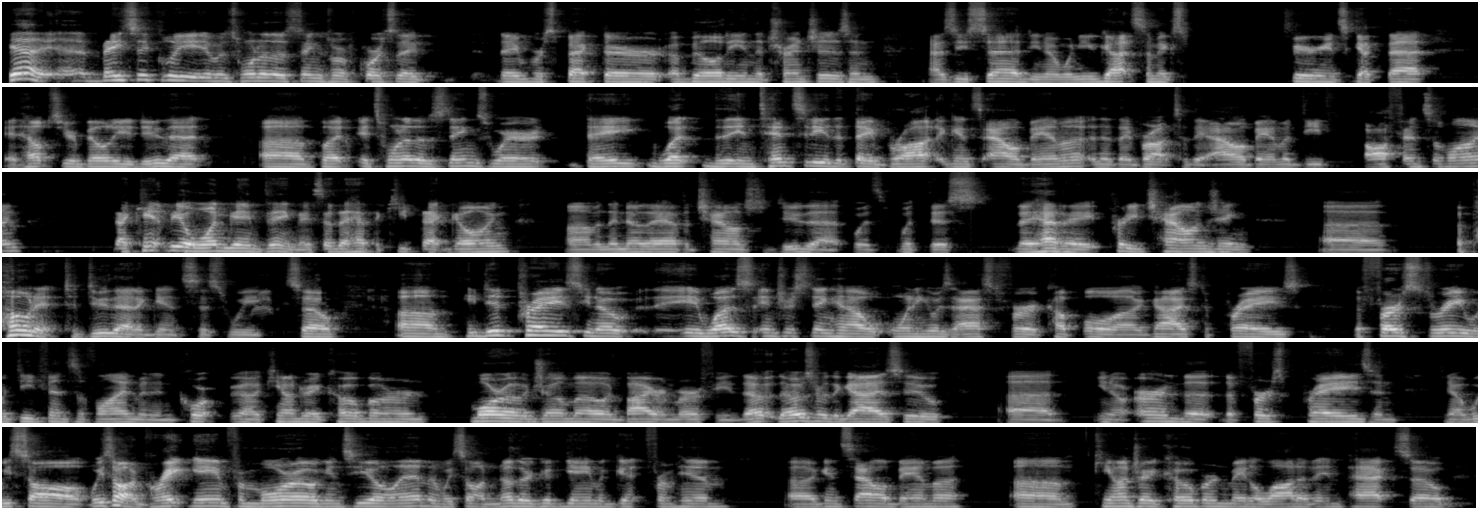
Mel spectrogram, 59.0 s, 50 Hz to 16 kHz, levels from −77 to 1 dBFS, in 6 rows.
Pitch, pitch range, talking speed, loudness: 130 Hz, 120-140 Hz, 195 wpm, -23 LUFS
